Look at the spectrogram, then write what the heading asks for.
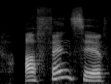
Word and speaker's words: offensive: Offensive or offensive, two pronunciations, means extremely impolite, extremely rude.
